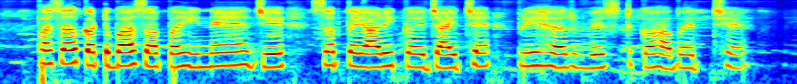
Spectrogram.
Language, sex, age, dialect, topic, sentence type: Maithili, female, 36-40, Bajjika, agriculture, statement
